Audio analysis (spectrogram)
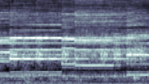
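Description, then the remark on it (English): The first-season theme song of the anime Jujutsu Kaisen plays through a phone speaker, thin and tinny, with steady bright melodic tones at a modest level and no voices over it. “Ah, yes, it's a theme song for something. So familiar. Yes, it's for Jujutsu Kaisen, the first season.”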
